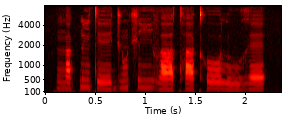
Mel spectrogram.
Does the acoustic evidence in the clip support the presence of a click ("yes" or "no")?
no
